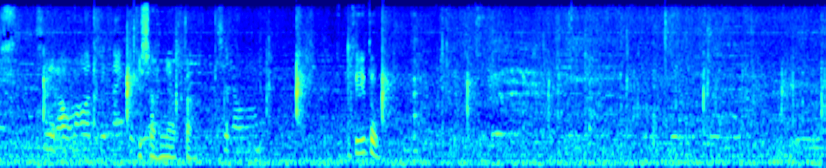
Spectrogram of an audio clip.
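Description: A crowd murmurs in the background of a busy indoor space.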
